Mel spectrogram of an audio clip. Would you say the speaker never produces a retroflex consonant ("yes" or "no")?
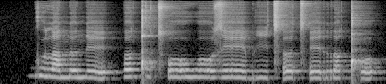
yes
